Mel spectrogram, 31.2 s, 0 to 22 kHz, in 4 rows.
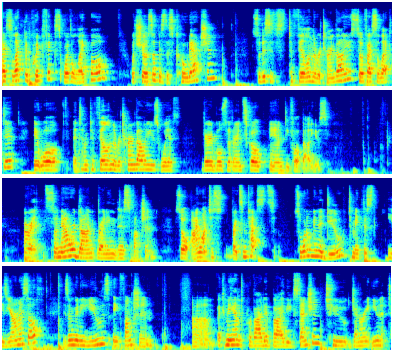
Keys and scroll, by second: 15.0 super+s, 22.9 shift+super+p.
